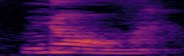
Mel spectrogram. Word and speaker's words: gnome: are gonna go for gnome for the silent g so slowly squatting yourself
